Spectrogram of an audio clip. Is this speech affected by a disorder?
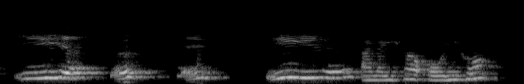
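Yes: cerebral palsy; since birth.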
